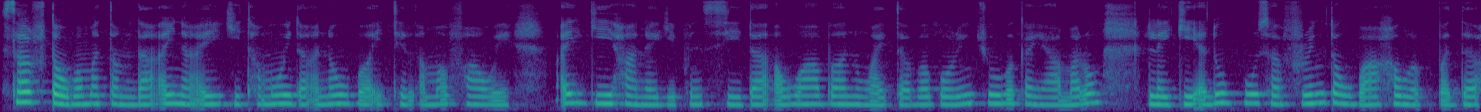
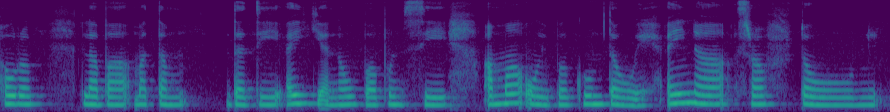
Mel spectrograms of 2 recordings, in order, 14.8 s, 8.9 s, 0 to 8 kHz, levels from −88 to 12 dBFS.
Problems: background sounds at intervals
